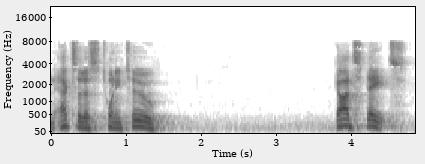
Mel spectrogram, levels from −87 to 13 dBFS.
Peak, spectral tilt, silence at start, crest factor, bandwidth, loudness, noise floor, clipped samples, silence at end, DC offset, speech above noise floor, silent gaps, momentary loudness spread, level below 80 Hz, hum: -8 dBFS; -4.5 dB/octave; 0 s; 20 dB; 8 kHz; -24 LUFS; -63 dBFS; under 0.1%; 0.15 s; under 0.1%; 38 dB; none; 7 LU; -62 dBFS; none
